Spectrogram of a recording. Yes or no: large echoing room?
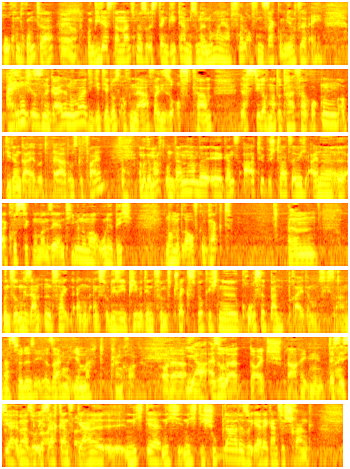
no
